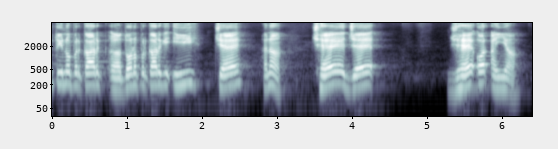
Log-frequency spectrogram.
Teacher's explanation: ऐसे वर्ण जिनके उच्चारण में जिह्वा तालु को स्पर्श करके निकलती है, तालव्य वर्ण कहते हैं।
